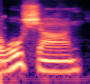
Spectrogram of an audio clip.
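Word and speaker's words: Wouxun: gonna show you it's called a wu sean it's spelled w-o-u-x-u-n it's called a wool shirt this was actually my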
